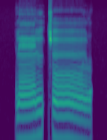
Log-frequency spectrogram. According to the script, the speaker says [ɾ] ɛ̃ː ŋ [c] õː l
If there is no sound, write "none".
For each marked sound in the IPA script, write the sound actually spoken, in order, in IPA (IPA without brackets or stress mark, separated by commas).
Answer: ɾ, c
